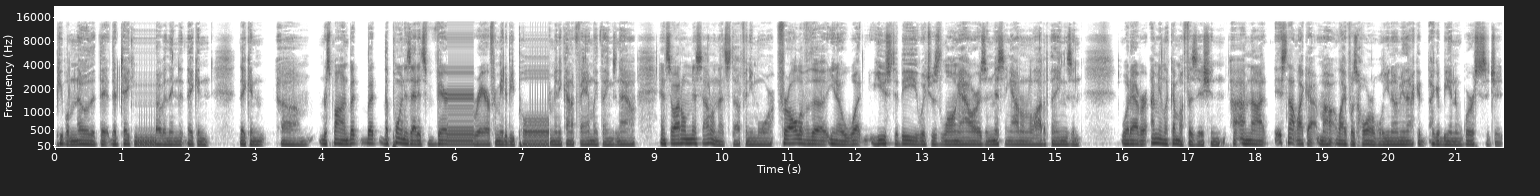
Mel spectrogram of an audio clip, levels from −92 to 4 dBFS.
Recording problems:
audio freezing; at 1 s, at 6 s and at 7 s

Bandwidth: 14 kHz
